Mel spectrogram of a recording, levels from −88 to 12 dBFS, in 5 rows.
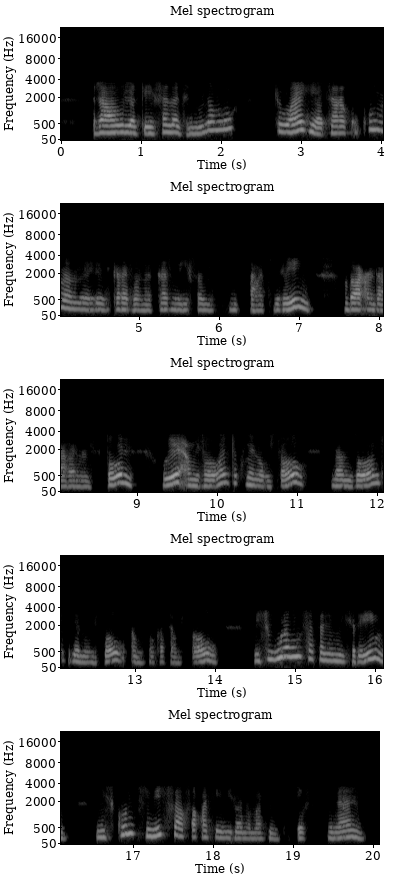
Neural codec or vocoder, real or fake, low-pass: codec, 16 kHz, 1 kbps, FreqCodec, smaller model; fake; 3.6 kHz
